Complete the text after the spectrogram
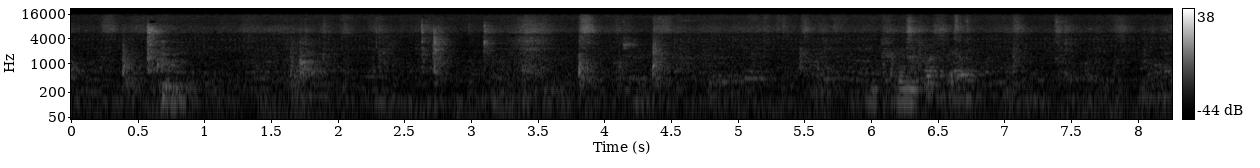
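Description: A young man speaks calmly, as if lecturing.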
